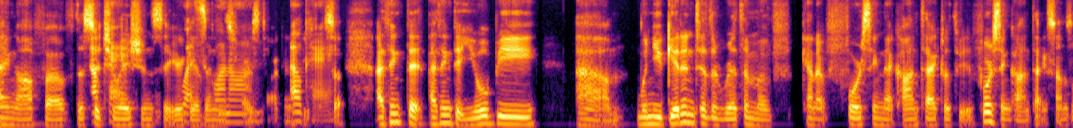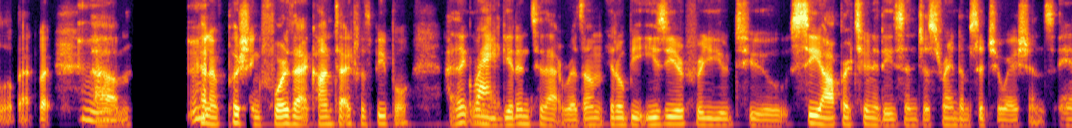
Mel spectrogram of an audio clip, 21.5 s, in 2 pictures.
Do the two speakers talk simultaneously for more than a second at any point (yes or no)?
yes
